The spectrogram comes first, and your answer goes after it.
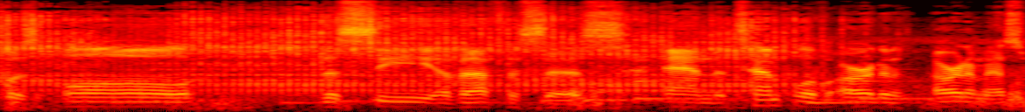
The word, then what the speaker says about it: Ephesus: And then the Ephesus we just saw was between those 2 valleys there.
